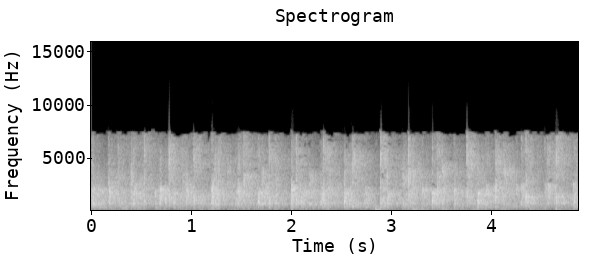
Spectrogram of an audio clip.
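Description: Applause from a small group: many hands clapping in a dense, irregular patter that keeps up steadily.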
